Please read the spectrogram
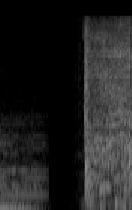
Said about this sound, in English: That's the sound of a day starting out right, and I hear it every time my new Toro Z Master Zero Turn Mower starts up.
